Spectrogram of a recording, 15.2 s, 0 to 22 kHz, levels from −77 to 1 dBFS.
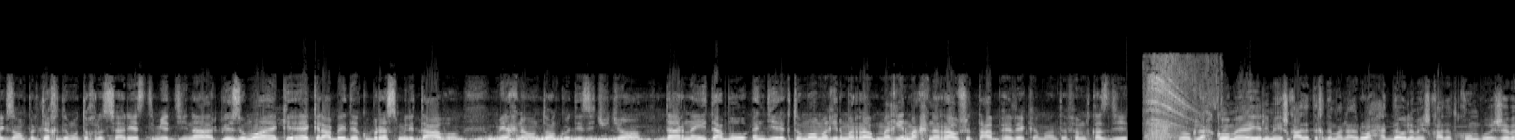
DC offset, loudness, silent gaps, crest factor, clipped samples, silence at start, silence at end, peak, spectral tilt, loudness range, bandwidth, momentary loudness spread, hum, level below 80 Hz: under 0.1%; -15 LUFS; 11.27-11.42 s; 12 dB; under 0.1%; 0 s; 0 s; -2 dBFS; -5.5 dB/octave; 2 LU; 14 kHz; 7 LU; none; -40 dBFS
